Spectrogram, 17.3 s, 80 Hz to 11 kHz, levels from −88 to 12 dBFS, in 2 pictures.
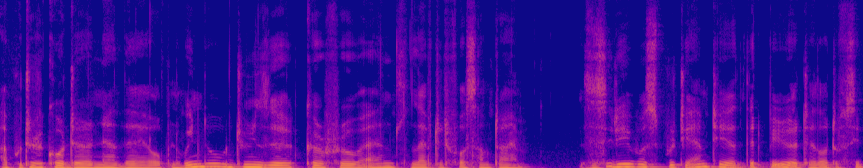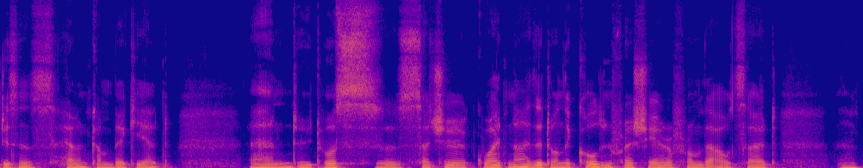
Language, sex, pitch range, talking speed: English, male, 110-145 Hz, 175 wpm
